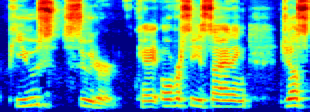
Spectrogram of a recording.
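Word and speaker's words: Pius Suter: oh oh sorry pcp i can never not pronounce this guy's name right pew suitor okay overseas signing just like dominic kubalik was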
